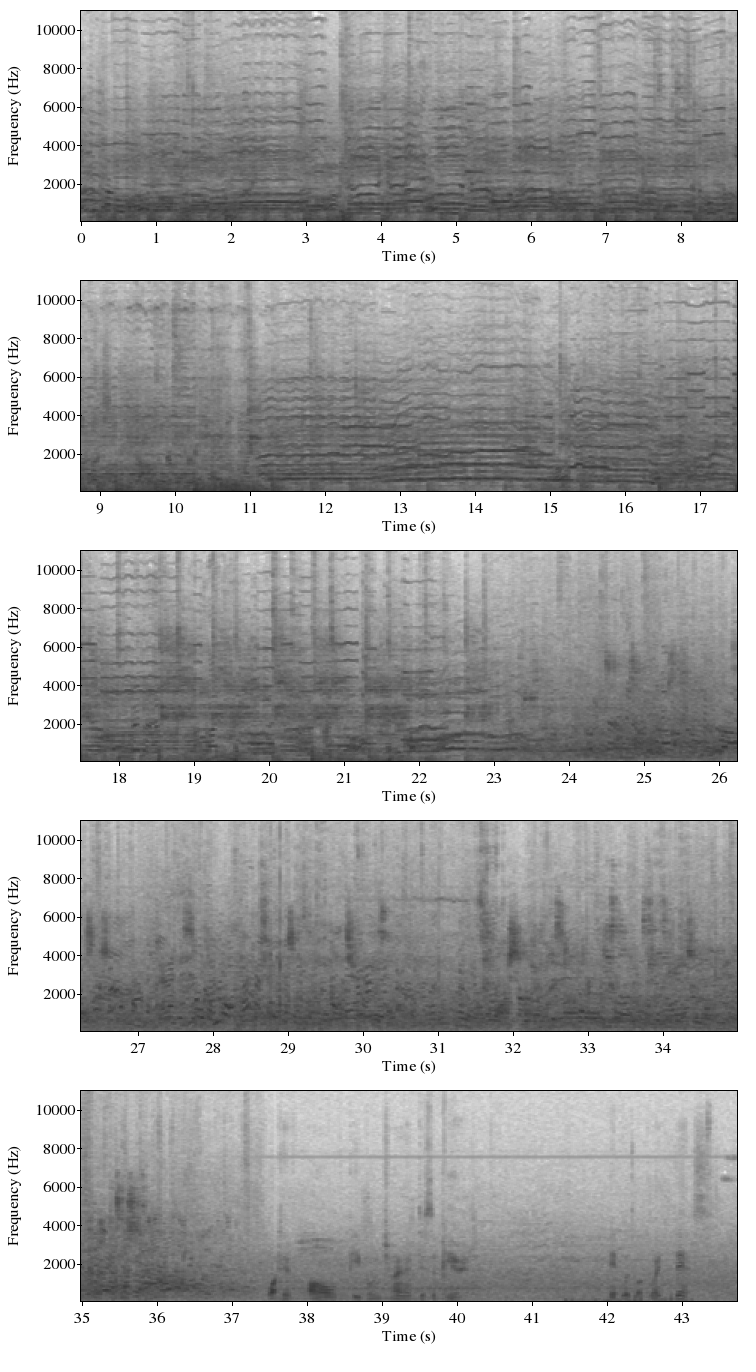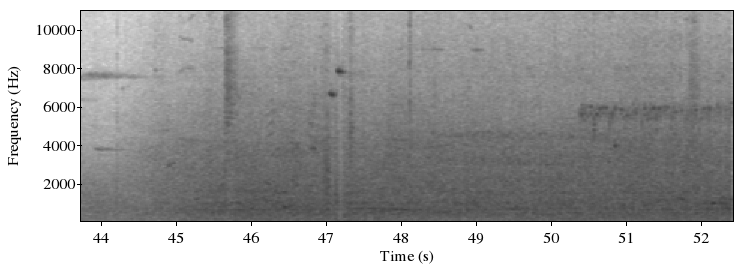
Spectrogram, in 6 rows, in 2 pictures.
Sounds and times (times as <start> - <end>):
Speech: 0.0 - 22.6, 23.2 - 40.3, 42.0 - 43.4
Music: 0.0 - 24.1.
